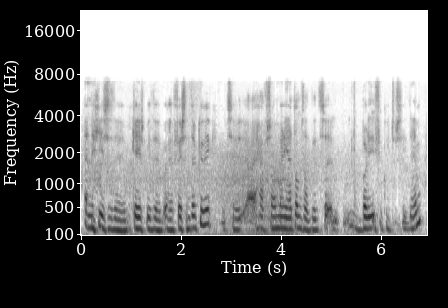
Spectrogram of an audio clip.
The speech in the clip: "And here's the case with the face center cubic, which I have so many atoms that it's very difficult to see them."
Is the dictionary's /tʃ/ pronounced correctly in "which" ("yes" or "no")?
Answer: no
